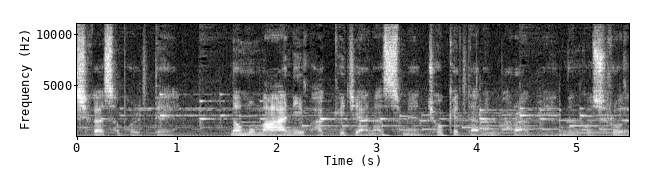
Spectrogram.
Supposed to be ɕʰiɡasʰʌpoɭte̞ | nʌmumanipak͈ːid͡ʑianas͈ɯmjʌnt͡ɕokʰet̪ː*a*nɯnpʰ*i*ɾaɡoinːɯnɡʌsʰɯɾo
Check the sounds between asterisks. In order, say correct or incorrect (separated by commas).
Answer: correct, incorrect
